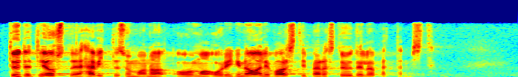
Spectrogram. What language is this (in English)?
Estonian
